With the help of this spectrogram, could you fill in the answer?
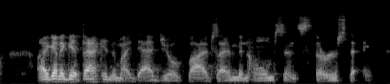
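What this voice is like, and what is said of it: Slightly hoarse voice. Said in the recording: “you can hear I'm a little hoarse. Not a pony, but a little hoarse.”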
